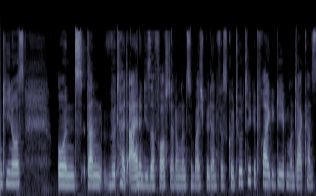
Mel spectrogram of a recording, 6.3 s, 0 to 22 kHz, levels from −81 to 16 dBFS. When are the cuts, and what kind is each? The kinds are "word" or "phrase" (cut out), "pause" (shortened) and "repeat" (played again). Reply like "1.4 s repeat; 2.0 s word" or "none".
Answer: none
